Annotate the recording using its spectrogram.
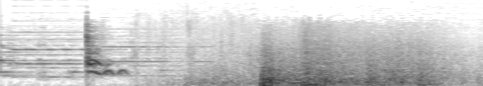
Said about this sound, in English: As soon as you mentioned rain, it started pouring.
